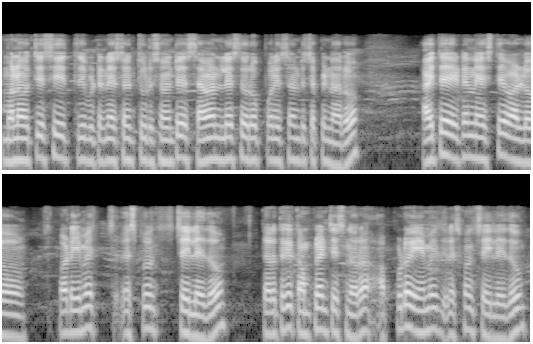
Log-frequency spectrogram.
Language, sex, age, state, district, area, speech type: Telugu, male, 45-60, Andhra Pradesh, Sri Balaji, rural, spontaneous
